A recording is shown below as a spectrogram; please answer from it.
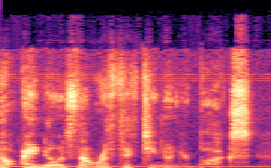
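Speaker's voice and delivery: soft, unvoiced whisper.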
